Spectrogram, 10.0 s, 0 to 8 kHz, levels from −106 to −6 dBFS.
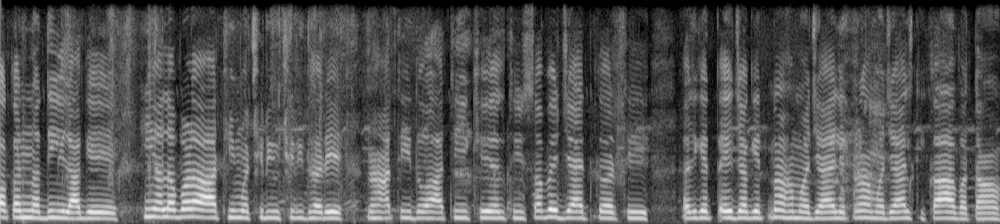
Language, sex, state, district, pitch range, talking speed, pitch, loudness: Chhattisgarhi, male, Chhattisgarh, Sarguja, 220-240 Hz, 175 wpm, 230 Hz, -23 LUFS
